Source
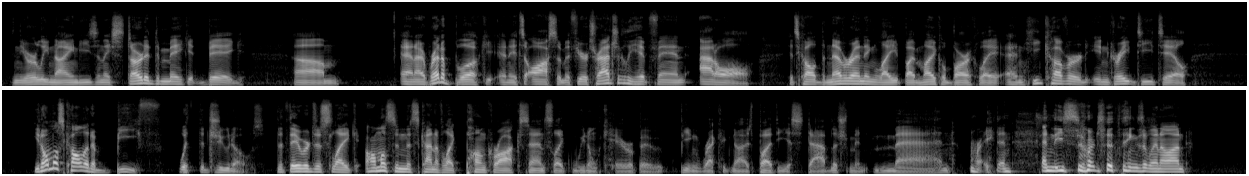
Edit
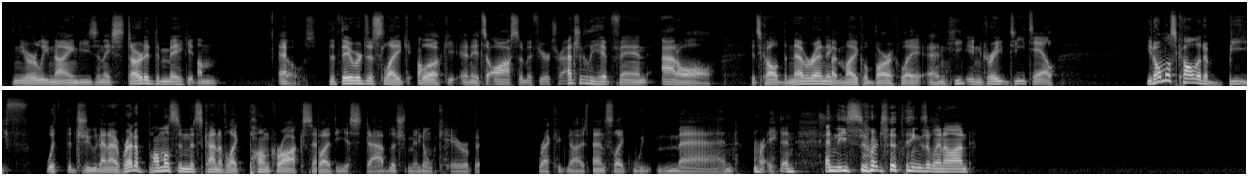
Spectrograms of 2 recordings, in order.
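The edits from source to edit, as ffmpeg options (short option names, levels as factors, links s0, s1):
-filter_complex "[0:a]asplit=17[s0][s1][s2][s3][s4][s5][s6][s7][s8][s9][s10][s11][s12][s13][s14][s15][s16];[s0]atrim=end=1.962[s17];[s1]atrim=start=3.178:end=4.062[s18];[s2]atrim=start=14.768:end=16.132[s19];[s3]atrim=start=4.578:end=6.04,asetpts=PTS-STARTPTS,afade=t=out:st=0.722:d=0.74:silence=0.112202[s20];[s4]atrim=start=6.04:end=8.682,asetpts=PTS-STARTPTS,afade=t=in:d=0.004:c=hsin:silence=0.112202[s21];[s5]atrim=start=9.078:end=10.412[s22];[s6]atrim=start=10.898:end=11.424[s23];[s7]atrim=start=11.42:end=11.79,asetpts=PTS-STARTPTS,asetrate=52038,aresample=44100[s24];[s8]atrim=start=11.786:end=14.772[s25];[s9]atrim=start=4.058:end=4.582[s26];[s10]atrim=start=16.128:end=17.762[s27];[s11]atrim=start=20.008:end=21.032[s28];[s12]atrim=start=18.258:end=18.87,asetpts=PTS-STARTPTS,afade=t=out:st=0.608:d=0.004:c=hsin[s29];[s13]atrim=start=18.87:end=19.47,asetpts=PTS-STARTPTS,volume=0[s30];[s14]atrim=start=19.47:end=20.012,asetpts=PTS-STARTPTS,afade=t=in:d=0.004:c=hsin[s31];[s15]atrim=start=17.758:end=18.262[s32];[s16]atrim=start=21.028[s33];[s17][s18]acrossfade=d=0.004:c1=hsin:c2=hsin[s34];[s34][s19]acrossfade=d=0.004:c1=hsin:c2=hsin[s35];[s20][s21]concat=n=2:v=0:a=1[s36];[s35][s36]acrossfade=d=0.004:c1=hsin:c2=hsin[s37];[s37][s22]acrossfade=d=0.004:c1=hsin:c2=hsin[s38];[s38][s23]acrossfade=d=0.004:c1=hsin:c2=hsin[s39];[s39][s24]acrossfade=d=0.004:c1=hsin:c2=hsin[s40];[s40][s25]acrossfade=d=0.004:c1=hsin:c2=hsin[s41];[s41][s26]acrossfade=d=0.004:c1=hsin:c2=hsin[s42];[s42][s27]acrossfade=d=0.004:c1=hsin:c2=hsin[s43];[s43][s28]acrossfade=d=0.004:c1=hsin:c2=hsin[s44];[s29][s30][s31]concat=n=3:v=0:a=1[s45];[s44][s45]acrossfade=d=0.004:c1=hsin:c2=hsin[s46];[s46][s32]acrossfade=d=0.004:c1=hsin:c2=hsin[s47];[s47][s33]acrossfade=d=0.004:c1=hsin:c2=hsin"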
